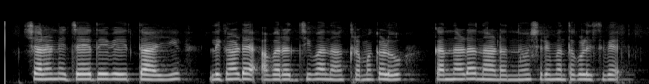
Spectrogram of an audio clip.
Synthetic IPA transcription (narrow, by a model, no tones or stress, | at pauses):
ʃɐɾɐɳed͡ʒɐjɐd̪eːʋit̪aːji | liɡaːɽeʔɐʋɐɾɐd͡ʒiːʋɐnɐkɾɐmɐɡɐɭukɐnːɐɽɐnaːɽɐnːuʃɾiːmɐnt̪ɐɡoɭisiʋe̞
